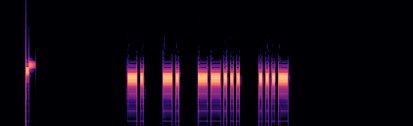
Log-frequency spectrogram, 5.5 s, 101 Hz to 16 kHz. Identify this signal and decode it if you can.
Morse code, heard as a keyed tone, about 28 wpm, spaced as for 20 wpm, 700 Hz. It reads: NN7V
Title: USA Call Signs - 4 Characters - 2x Character Spacing - 28wpm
